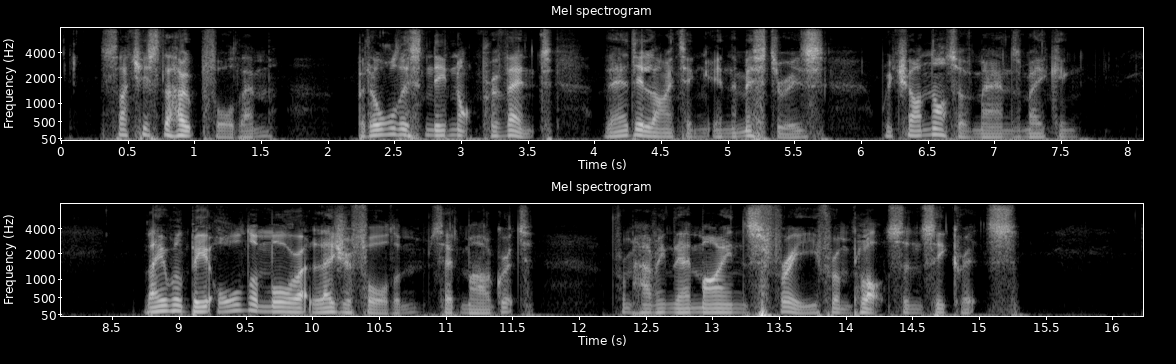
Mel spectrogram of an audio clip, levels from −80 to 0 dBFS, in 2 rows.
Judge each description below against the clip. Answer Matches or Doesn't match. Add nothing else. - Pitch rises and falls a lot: Matches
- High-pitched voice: Doesn't match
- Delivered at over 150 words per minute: Matches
